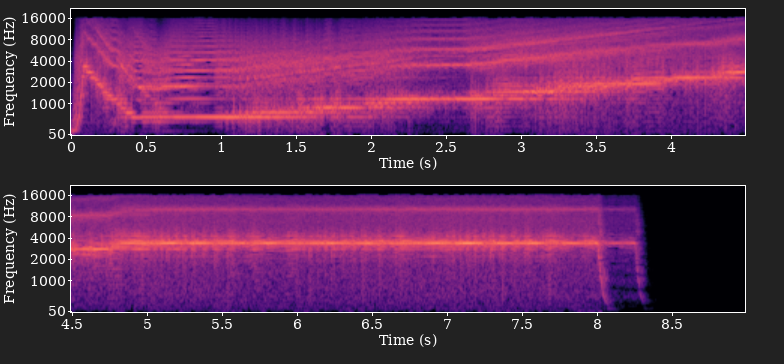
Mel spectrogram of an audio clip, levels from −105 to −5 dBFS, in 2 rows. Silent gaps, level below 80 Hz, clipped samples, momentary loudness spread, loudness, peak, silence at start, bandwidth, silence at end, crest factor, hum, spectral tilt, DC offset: none; -88 dBFS; under 0.1%; 8 LU; -31 LUFS; -20 dBFS; 0 s; 16 kHz; 0.7 s; 14 dB; none; 3 dB/octave; under 0.1%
